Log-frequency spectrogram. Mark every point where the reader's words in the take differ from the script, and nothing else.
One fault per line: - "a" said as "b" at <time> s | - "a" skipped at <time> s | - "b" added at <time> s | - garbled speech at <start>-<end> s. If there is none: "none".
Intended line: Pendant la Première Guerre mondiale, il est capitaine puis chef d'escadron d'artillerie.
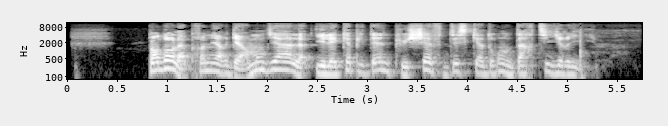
none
